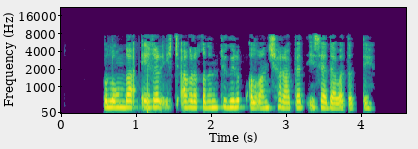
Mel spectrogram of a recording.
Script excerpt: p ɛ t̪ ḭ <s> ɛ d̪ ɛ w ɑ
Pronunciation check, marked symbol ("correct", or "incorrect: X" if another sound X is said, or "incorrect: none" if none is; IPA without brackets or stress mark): correct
